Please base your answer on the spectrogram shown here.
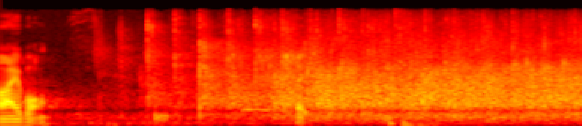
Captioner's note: audience clapping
